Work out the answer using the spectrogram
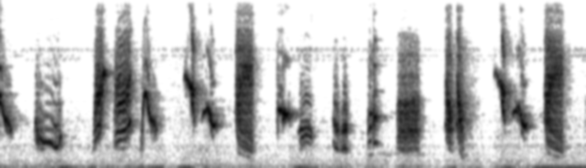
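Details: Long-tailed shrike in lively full song, used as a lure for shrikes that are slow to sing: rapid mix of scratchy buzzes, squawks and twisting whistled notes in quick, irregular bursts.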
